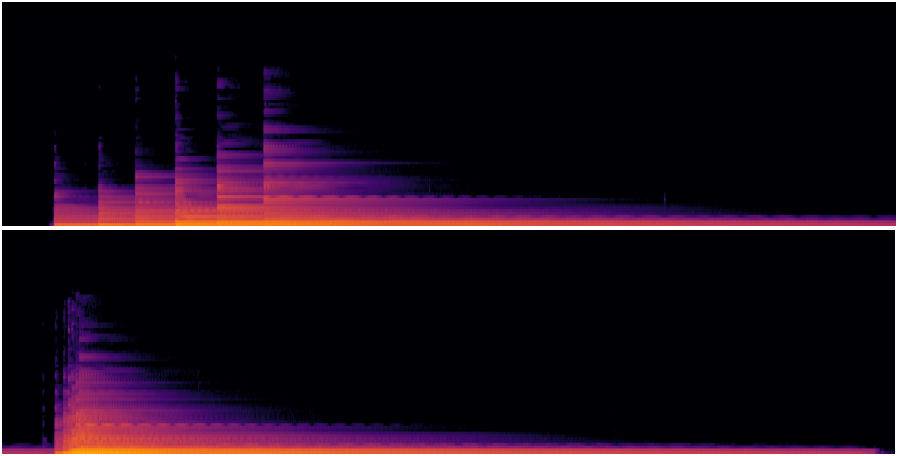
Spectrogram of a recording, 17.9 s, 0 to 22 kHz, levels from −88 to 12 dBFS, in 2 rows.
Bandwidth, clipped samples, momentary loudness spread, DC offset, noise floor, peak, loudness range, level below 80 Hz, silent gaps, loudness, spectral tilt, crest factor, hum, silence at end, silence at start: 9.8 kHz; under 0.1%; 24 LU; under 0.1%; -43 dBFS; 0 dBFS; 20 LU; -36 dBFS; none; -20 LUFS; -8 dB/octave; 22 dB; none; 0.25 s; 0.55 s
